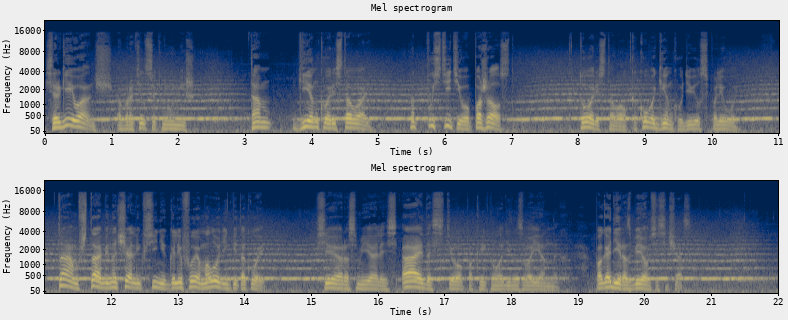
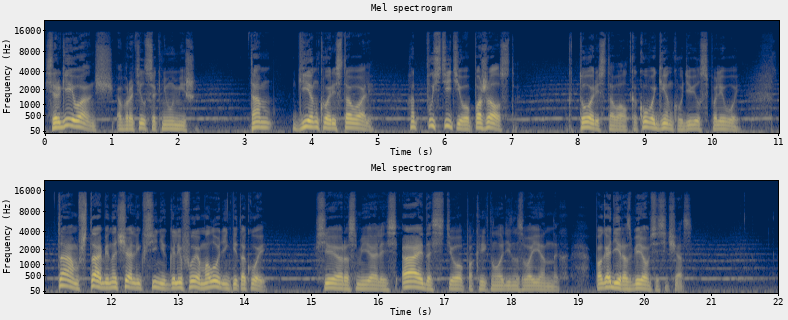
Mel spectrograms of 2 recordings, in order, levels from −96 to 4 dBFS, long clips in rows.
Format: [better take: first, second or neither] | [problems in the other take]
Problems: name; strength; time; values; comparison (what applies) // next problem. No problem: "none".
second | hiss; loud; throughout; 5 dB below the speech; faint in the second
